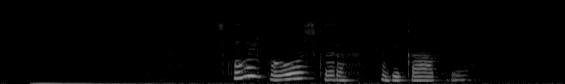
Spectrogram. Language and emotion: Russian, sad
